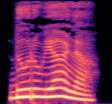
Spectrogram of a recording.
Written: ದುರ್ವ್ಯಾಳ

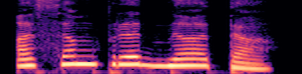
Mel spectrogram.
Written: ಅಸಂಪ್ರಜ್ಞಾತ

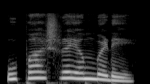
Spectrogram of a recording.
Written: ಉಪಾಶ್ರಯಂಬಡೆ

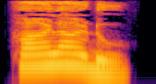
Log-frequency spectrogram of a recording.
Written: ಗೋಳಿಡು

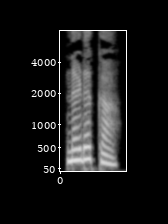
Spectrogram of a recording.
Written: ನಡಗೆ

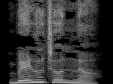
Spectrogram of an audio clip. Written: ಬೆಳುಜೊನ್ನ

